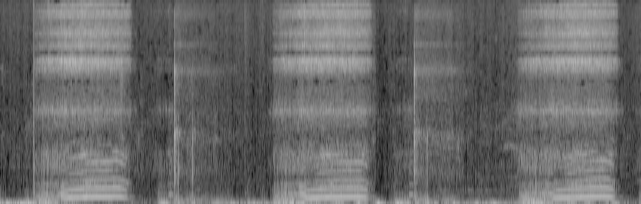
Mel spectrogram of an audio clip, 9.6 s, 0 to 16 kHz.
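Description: Loud, rumbling, tonal snores on each in-breath, about 16 a minute, with quiet pauses between. Sound-effect recording of ordinary snoring.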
